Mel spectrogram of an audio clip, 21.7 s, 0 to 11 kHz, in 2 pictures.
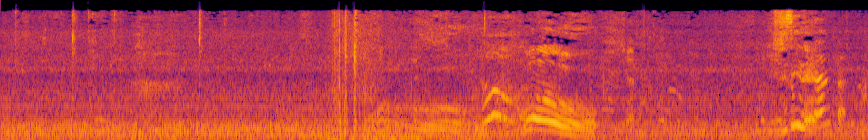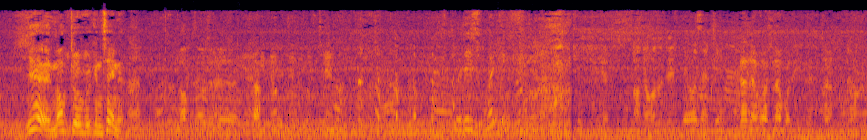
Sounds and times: Vehicle: 0.0s - 21.6s.

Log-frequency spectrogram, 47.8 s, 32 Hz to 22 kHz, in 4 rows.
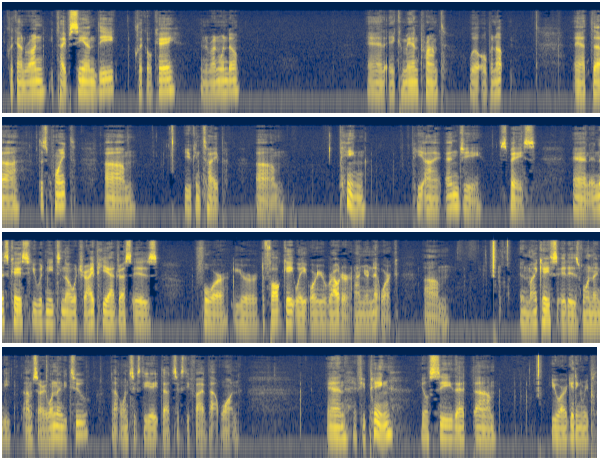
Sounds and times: Speech: 0.0s - 4.8s, 7.3s - 10.1s, 11.4s - 13.4s, 14.0s - 14.6s, 15.6s - 17.6s, 18.5s - 19.3s, 20.2s - 22.6s, 23.4s - 27.1s, 27.8s - 32.9s, 34.2s - 40.7s, 42.4s - 45.8s, 46.8s - 47.7s.

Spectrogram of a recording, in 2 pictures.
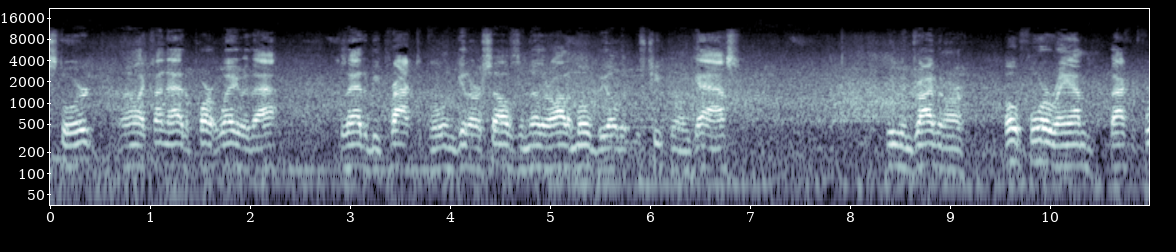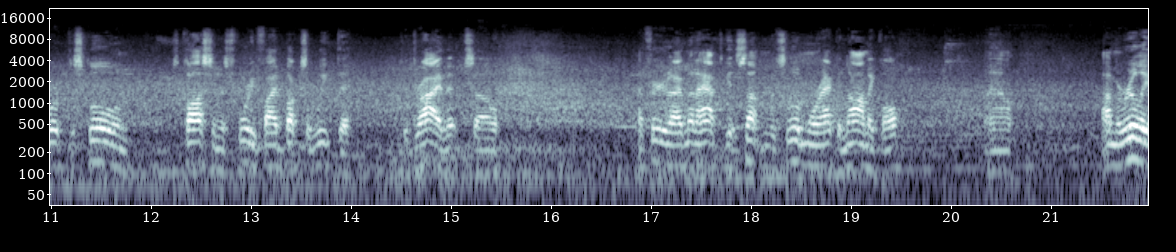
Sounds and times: Speech: 0.0s - 2.3s, 2.9s - 6.9s, 8.4s - 15.5s, 16.8s - 19.5s, 20.3s - 20.6s, 21.5s - 21.9s.

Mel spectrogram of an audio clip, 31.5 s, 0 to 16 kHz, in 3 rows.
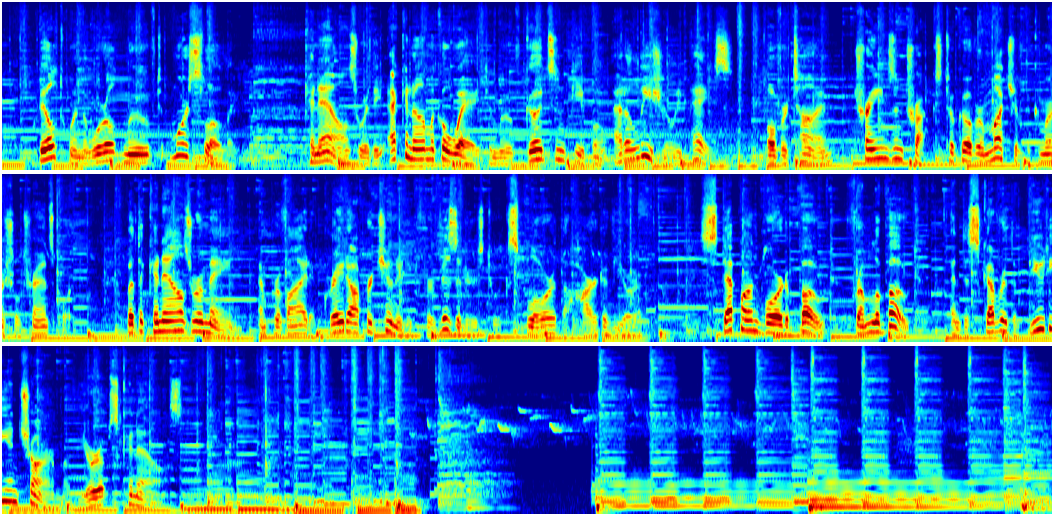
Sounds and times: Music: 0.0s - 25.8s, 26.9s - 31.5s
Speech: 0.4s - 2.4s, 3.0s - 22.9s.

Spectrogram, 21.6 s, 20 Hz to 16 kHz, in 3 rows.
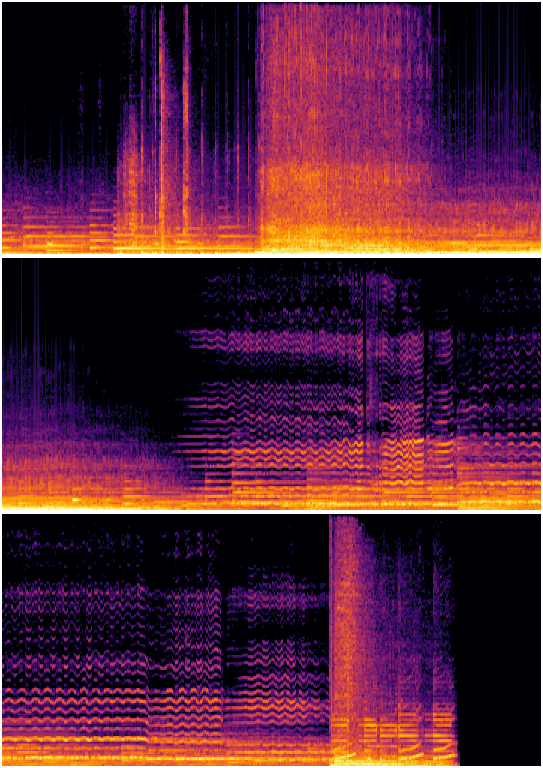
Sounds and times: Music: 0.0s - 20.5s.

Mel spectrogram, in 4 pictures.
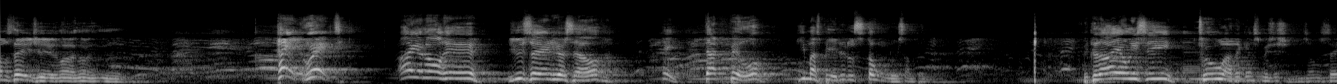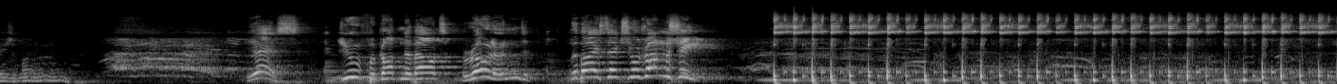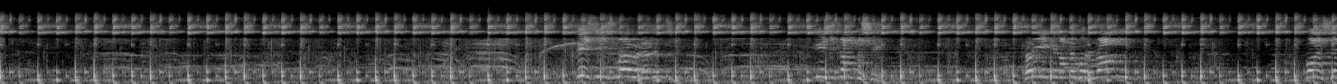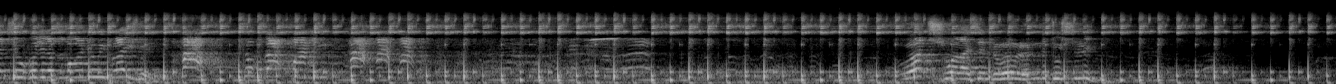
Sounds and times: Bass drum: 21.1s - 53.4s.

